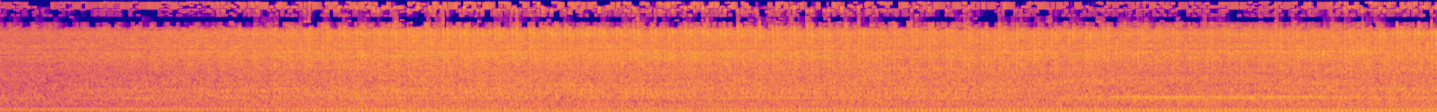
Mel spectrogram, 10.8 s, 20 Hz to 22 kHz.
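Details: Allis-Chalmers WD tractor on gasoline, cold start at about 35°F, choked then choke pushed in, after tank sediment got into the fuel line. A steady, even low putter around four beats a second with no hunting. Normal smooth idle.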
